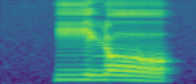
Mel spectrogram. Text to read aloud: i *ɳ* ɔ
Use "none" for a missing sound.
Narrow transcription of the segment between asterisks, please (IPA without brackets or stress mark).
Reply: ɳ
